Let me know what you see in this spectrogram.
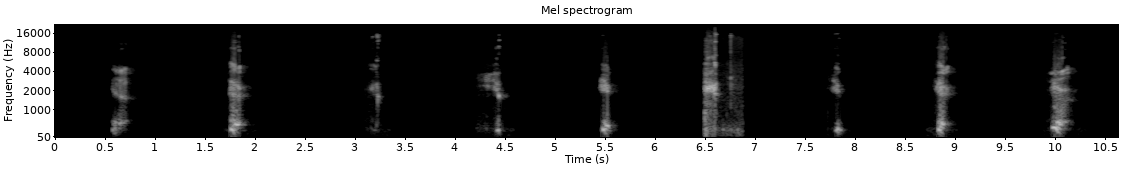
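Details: Nine short, sharp hiccups about one second apart over ten seconds, each a brief catch of breath, with silence between; repeated hiccups.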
